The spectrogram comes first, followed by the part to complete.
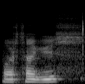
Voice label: Homshetsi october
